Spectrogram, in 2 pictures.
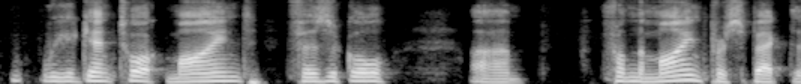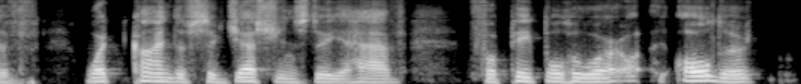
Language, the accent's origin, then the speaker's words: English; Queens, New York, United States; moved away as an adult; Well, I grew up in Queens back when, right by Brooklyn. And I remember I lived there till I was about 32 years old.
